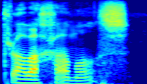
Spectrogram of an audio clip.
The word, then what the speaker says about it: trabajamos: then we know that the stress is going to be on the A. Therefore, our word is trabajamos, with the ja syllable getting the emphasis.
